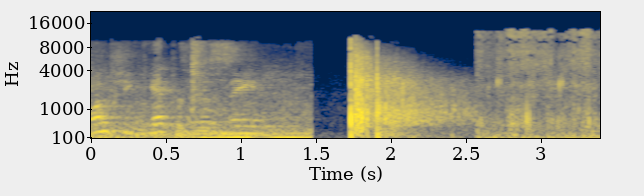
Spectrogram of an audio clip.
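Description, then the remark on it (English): A bullet whizzes just past in a safety training exercise: one loud, sharp crack breaking a moment of silence, then trailing off in a hissing decay. Voices are heard talking before it, and noise continues afterward. “So the first sound is the bullet just missing you.”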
